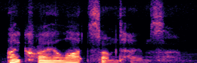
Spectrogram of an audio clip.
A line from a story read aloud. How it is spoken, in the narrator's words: the little girl confessed in a low voice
